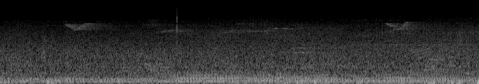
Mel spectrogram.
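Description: A bird's short high call, heard twice, over a steady low outdoor rumble.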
